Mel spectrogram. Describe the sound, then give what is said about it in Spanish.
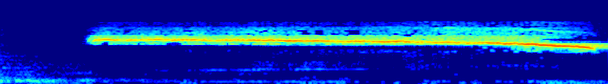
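A soft, gentle whistle imitating the gentle whisper heard by Elijah in the Bible: one steady, sustained high note held for a couple of seconds, sliding slightly downward at the end, heard alone. “Un silbo apacible.”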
